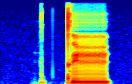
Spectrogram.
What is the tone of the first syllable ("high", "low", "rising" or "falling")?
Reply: high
